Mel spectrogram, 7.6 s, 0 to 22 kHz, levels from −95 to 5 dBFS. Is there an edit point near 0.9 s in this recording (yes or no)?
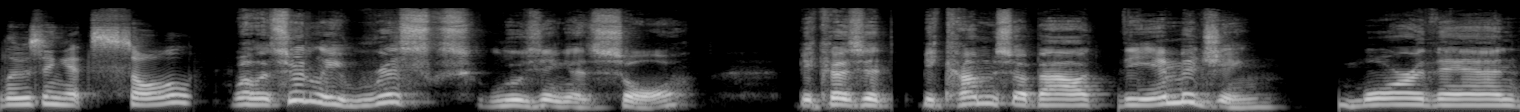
yes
